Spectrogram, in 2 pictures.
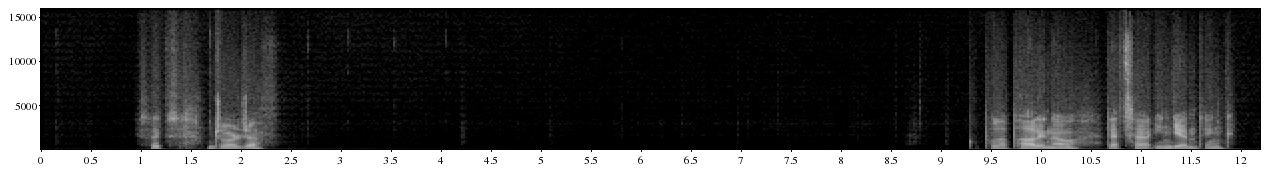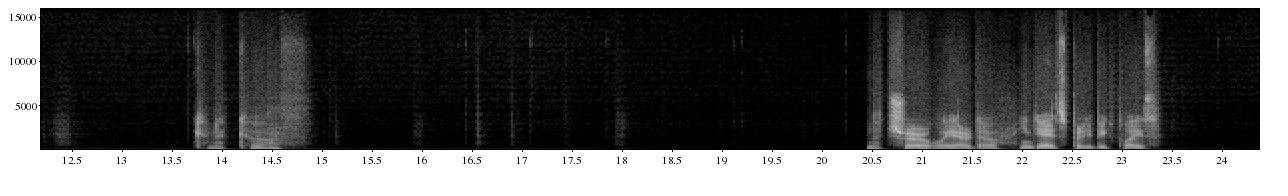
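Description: A young man talks calmly into a close microphone, in short bursts with pauses.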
